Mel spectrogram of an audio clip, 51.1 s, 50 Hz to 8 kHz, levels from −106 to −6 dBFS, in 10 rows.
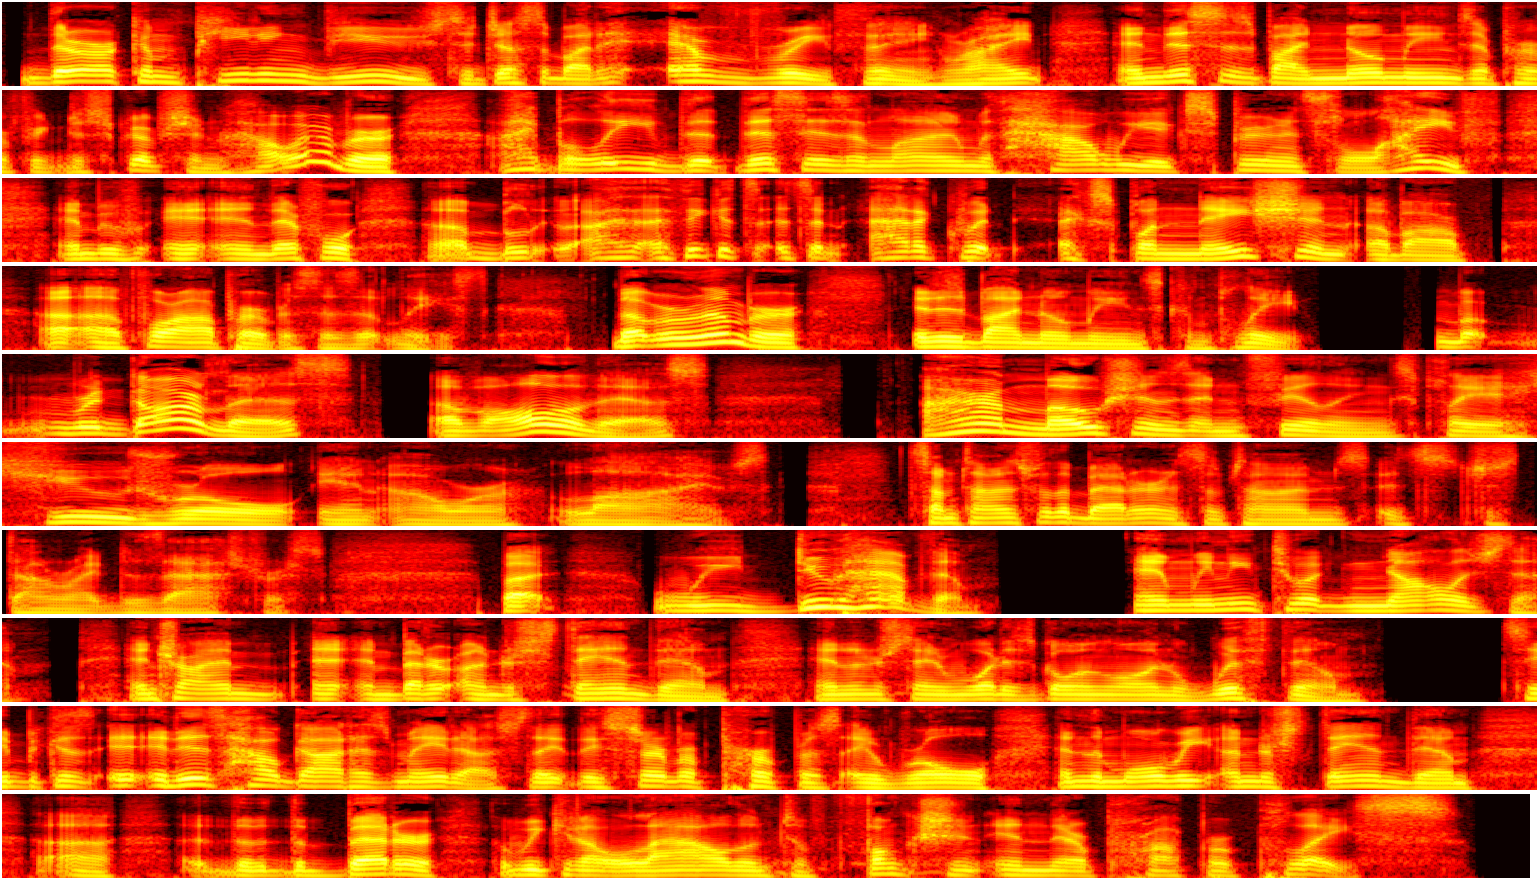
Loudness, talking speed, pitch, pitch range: -28 LUFS, 175 wpm, 125 Hz, 110-140 Hz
